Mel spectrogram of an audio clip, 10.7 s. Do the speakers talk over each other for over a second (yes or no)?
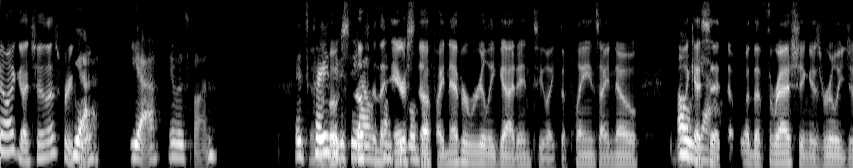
yes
